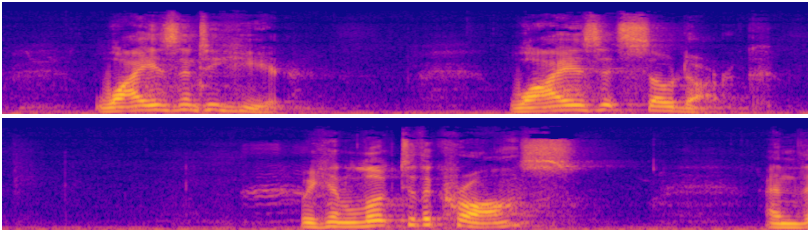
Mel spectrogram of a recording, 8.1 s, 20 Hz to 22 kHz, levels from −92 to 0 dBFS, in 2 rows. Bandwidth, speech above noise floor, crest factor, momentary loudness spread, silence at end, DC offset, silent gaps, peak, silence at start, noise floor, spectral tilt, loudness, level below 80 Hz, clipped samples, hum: 15.5 kHz; 28 dB; 20 dB; 14 LU; 0 s; under 0.1%; none; -2 dBFS; 0.05 s; -47 dBFS; -4 dB/octave; -19 LUFS; -46 dBFS; under 0.1%; none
